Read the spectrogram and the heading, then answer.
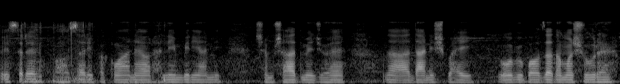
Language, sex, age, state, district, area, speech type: Urdu, male, 45-60, Uttar Pradesh, Aligarh, rural, spontaneous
